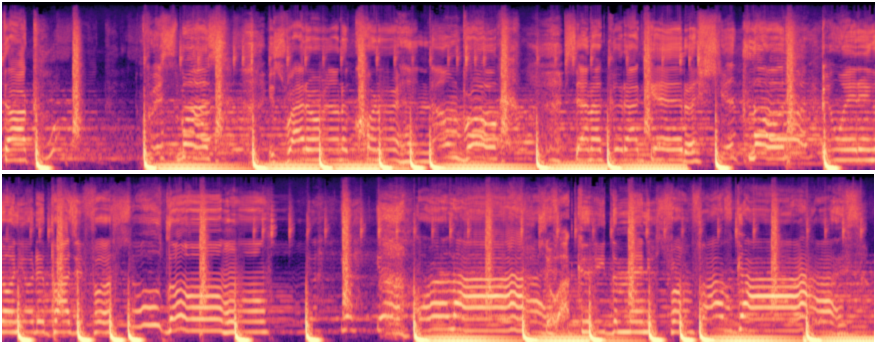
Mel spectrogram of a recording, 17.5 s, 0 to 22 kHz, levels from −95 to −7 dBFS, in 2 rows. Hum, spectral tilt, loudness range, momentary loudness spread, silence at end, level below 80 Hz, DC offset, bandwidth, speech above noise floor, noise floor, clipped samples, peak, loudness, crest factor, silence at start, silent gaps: none; -5 dB/octave; 2 LU; 6 LU; 0 s; -12 dBFS; under 0.1%; 17 kHz; 27 dB; -37 dBFS; under 0.1%; 0 dBFS; -11 LUFS; 8 dB; 0 s; none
